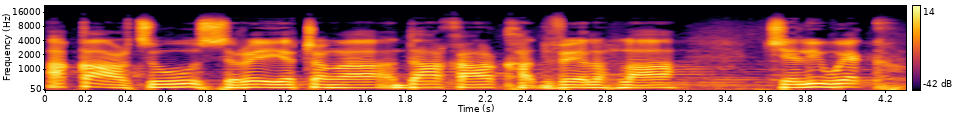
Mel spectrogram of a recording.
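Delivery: usual speaking voice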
